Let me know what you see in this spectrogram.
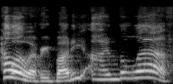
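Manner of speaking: very high, loud, innocent and naive put-on voice. Describing the leftist character they made: imitating a very naive character. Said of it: "the most, like, naive".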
